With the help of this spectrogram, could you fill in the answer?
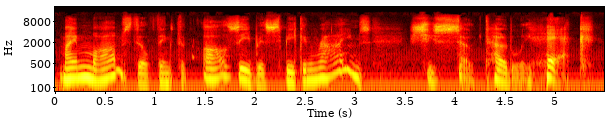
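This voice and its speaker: A man's voice: high-pitched, very animated, takes it slowly, fairly bright tone, slight background noise, voice pushed up, exaggerated voice. A man voicing an affected, snobbish young pony mare in a story, gossiping in an exaggerated drawl. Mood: snobby, gossipy.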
